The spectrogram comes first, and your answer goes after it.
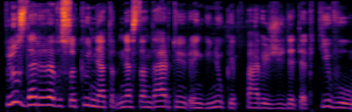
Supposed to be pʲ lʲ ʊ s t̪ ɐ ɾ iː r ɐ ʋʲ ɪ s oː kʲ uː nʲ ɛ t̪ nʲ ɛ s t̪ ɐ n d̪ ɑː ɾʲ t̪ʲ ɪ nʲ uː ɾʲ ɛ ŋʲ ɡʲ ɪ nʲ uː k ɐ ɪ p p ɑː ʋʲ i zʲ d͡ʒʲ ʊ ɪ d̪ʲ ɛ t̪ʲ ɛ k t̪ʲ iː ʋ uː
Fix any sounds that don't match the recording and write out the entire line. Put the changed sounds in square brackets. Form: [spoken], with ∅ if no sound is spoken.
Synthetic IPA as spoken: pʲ lʲ ʊ s [d̪] ɐ ɾ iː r ɐ ʋʲ ɪ s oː kʲ uː nʲ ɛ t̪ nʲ ɛ s t̪ ɐ n d̪ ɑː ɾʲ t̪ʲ ɪ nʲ uː ɾʲ ɛ ŋʲ ɡʲ ɪ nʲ uː k ɐ ɪ p p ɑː ʋʲ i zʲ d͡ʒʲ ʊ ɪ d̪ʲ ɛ t̪ʲ ɛ k t̪ʲ iː ʋ uː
